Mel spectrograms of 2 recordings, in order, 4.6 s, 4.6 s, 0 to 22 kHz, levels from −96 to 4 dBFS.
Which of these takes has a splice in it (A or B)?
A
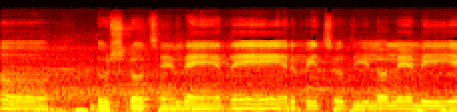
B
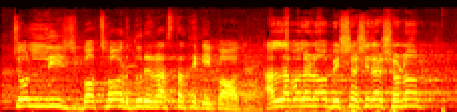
B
